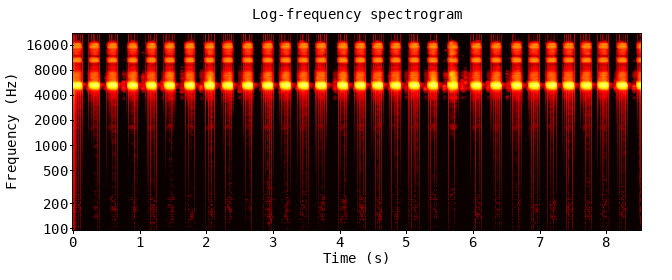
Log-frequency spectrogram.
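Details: Night-time chirping of a male cricket, produced by rubbing the wings to draw females and mark territory; a long, regular run of sharp high pulses, about four each second, on a silent background.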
